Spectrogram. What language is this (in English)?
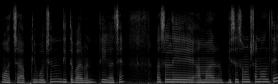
Bangla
